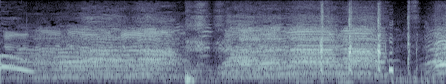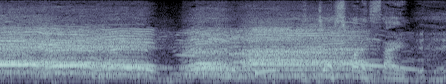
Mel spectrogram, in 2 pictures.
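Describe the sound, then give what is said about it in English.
A crowd yells loudly together in a chant at Greg Miller, shouting in about four long, sustained bursts separated by brief pauses. The massed voices are rough and overlapping. “We were walking away and they were yelling that at Greg.”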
